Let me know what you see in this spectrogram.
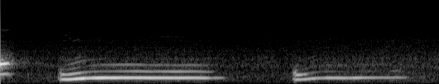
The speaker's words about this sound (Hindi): अंधेरा होते ही पेड़ की कोटर में से एक उल्लू की आवाज आई उल्लू तो रात को ही निकलता है उल्लू गाना गाने लगा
